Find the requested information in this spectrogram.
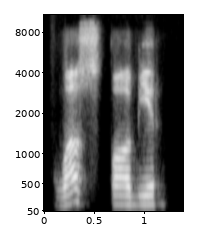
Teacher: alif tu kita tak baca wa'astabir. Sebab itu dia hamzah wasal. Jadi kalau kita nak baca, dia kena baca daripada wastabir terus masuk ke sad.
